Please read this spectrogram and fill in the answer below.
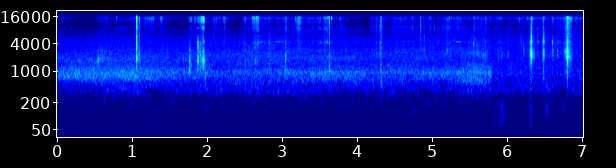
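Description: Oyster mushrooms being picked by hand off a log and dropped into a basket: a few sharp snaps and clicks, about a second in, around two seconds, and a cluster near the end, over a faint steady hiss that stops about six seconds in.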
